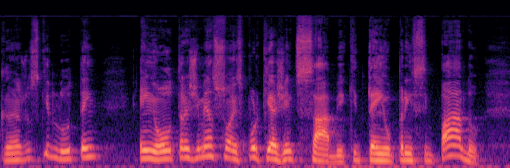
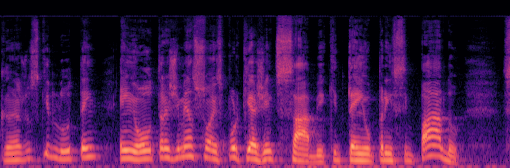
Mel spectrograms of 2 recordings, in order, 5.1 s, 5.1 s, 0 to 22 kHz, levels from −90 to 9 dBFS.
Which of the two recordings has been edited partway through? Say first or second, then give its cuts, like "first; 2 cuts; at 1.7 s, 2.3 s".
second; 1 cut; at 1.1 s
